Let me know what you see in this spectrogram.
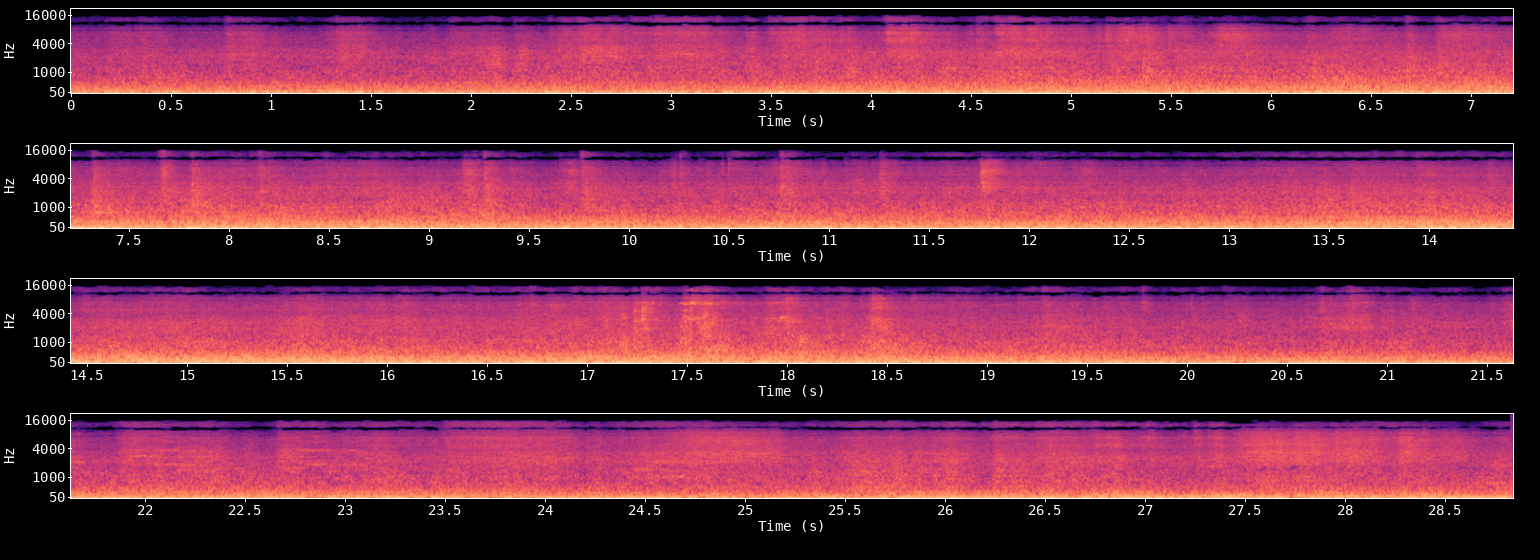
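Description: Cars of a CSX manifest freight train rolling past: a steady low rumble of steel wheels on the rails, with scattered clicks and clanks.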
